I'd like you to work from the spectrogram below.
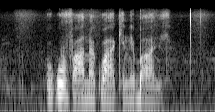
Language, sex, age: Xhosa, male, 18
